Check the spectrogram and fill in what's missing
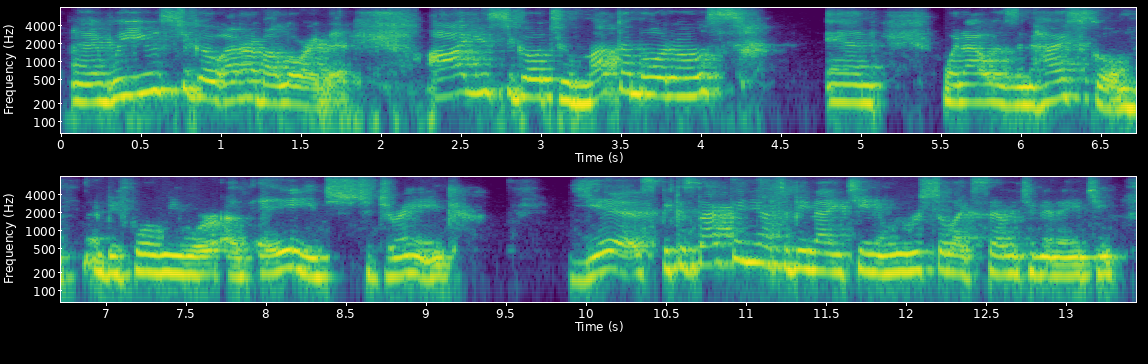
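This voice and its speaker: A woman in her fifties from South Texas, speaking with a Texan accent, hosts a cooking livestream from her home kitchen in a mid-range, gravelly, somewhat mellow voice at normal speed. Friendly and rambling, she laughs frequently and trails off. The poor audio is roomy with a little hiss or hum.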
